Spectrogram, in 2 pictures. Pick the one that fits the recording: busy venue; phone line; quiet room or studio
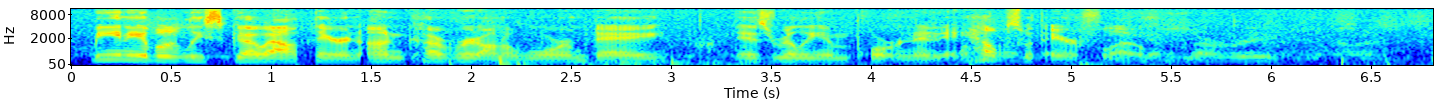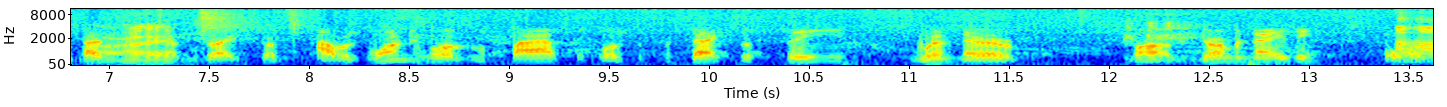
busy venue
